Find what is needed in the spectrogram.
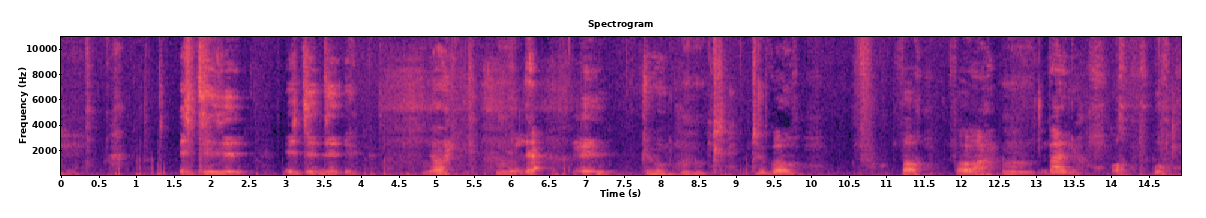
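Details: Young man with mild cerebral palsy attributed to prolonged labour over 20 hours (did not cry at birth), hands affected, schooled where he could learn speech; dysarthria (cerebral palsy).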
